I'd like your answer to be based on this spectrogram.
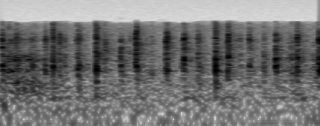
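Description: Steady computer keyboard typing while working in a WordPress text editor, a fast run of light, close keystrokes with no pauses and no voices.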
